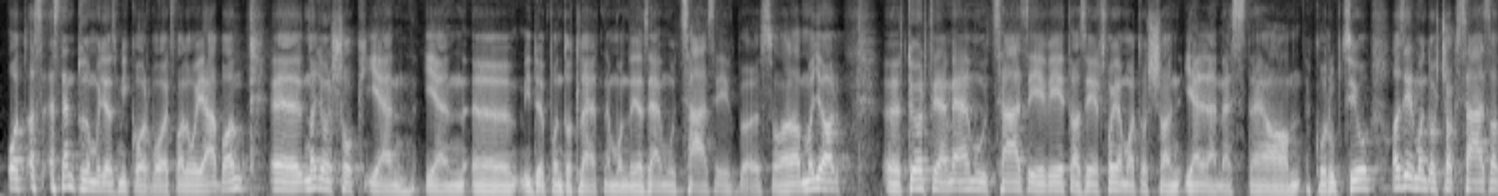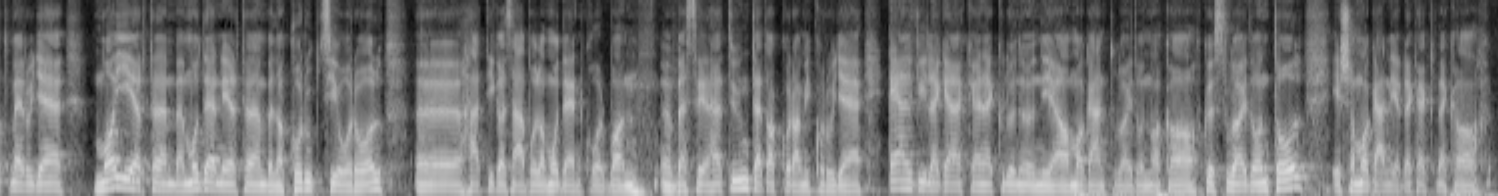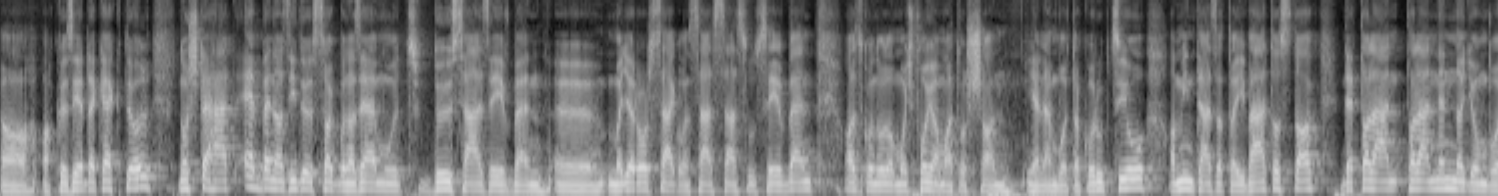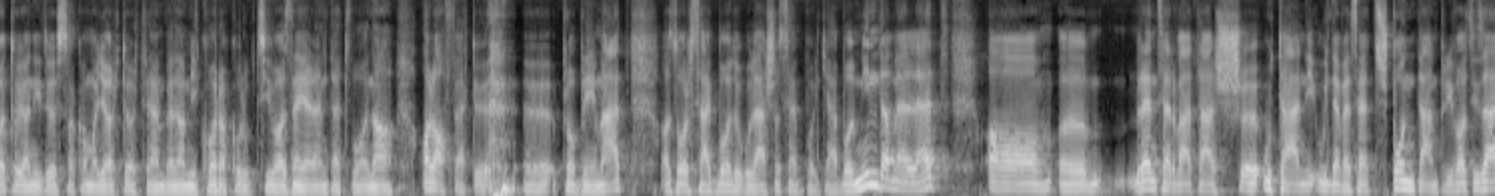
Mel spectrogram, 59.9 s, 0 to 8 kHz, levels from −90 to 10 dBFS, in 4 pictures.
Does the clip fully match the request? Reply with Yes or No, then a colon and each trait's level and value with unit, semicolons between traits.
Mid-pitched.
No: low, 105 Hz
